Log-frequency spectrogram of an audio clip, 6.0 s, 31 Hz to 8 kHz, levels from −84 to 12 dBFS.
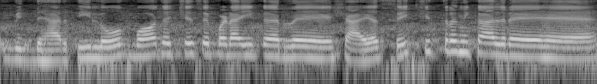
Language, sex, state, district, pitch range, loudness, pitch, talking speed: Hindi, female, Uttar Pradesh, Jalaun, 175-220 Hz, -13 LUFS, 195 Hz, 150 wpm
